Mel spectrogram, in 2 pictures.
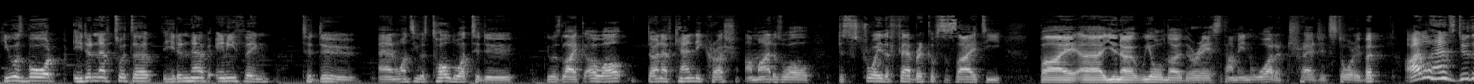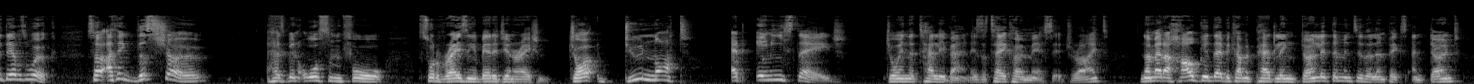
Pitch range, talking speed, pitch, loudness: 115-155 Hz, 220 wpm, 135 Hz, -22 LUFS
